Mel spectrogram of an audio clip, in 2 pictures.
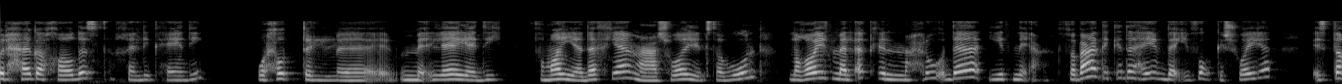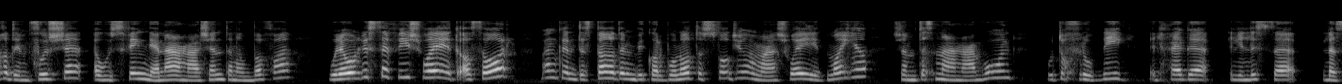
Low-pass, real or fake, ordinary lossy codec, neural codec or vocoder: none; fake; none; codec, 16 kHz, 2 kbps, FunCodec, trained on LibriTTS, 25 frames a second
